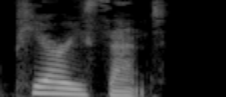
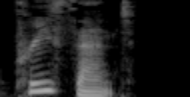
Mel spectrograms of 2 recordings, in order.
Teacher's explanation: the word present when stressed on the first syllable pent means a gift, but when stressed on the second syllable, present, it means to present something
